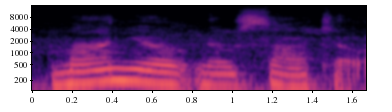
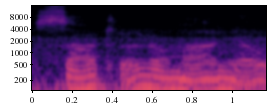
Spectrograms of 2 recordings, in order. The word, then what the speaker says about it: Magno no Sato: But I put Magno no Sato. I've been pronouncing it wrong. I had it opposite, like Sato no Magno or something. It's Magno no Sato.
